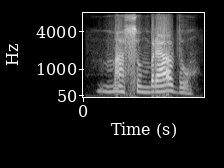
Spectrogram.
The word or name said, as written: Macombrado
